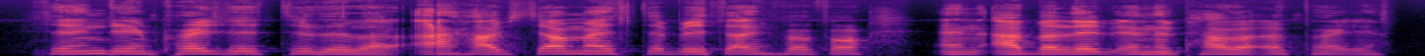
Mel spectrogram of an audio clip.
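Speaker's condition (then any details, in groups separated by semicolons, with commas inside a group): Cerebral palsy; spine surgery; able to walk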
